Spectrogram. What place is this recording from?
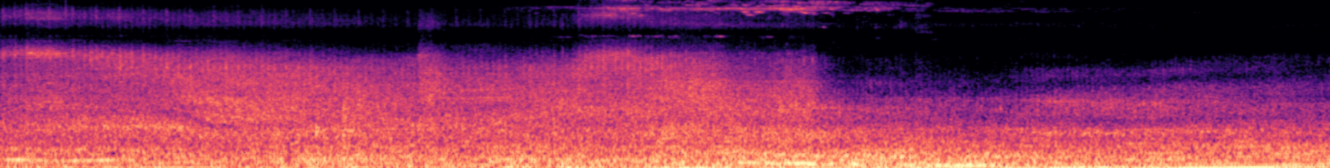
street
